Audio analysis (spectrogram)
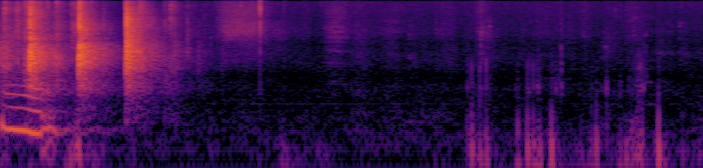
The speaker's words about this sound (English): So let's welcome them with a clap offering. You don't look excited. Please be excited.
